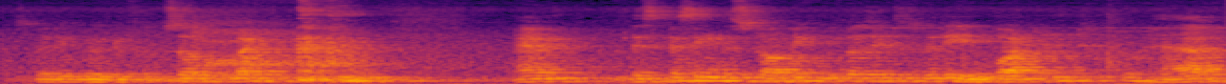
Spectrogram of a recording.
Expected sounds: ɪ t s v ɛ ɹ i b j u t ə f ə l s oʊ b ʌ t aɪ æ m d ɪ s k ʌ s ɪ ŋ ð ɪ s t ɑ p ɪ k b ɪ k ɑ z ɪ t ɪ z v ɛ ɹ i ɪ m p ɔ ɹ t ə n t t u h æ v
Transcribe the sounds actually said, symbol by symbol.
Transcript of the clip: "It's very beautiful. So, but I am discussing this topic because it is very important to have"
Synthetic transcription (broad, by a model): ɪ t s v ɛ ɹ i b j u t ə f ə l s oʊ b ʌ t aɪ m d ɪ s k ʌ s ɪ ŋ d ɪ s t ɑ p ɪ k b ɪ k ɑ z ɪ t ɪ z v ɛ ɹ i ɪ m p ɔ ɹ t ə n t t u h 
